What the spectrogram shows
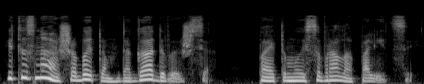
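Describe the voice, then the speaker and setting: A woman's voice: on the low side, very animated, normal speed, a little mellow, breathy edge, dry recording, studio quality, exaggerated voice. A woman reading the part of a bitter adult man who speaks curtly and with hostility. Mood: cold, hostile. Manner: curt and hostile. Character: harsh, cold adult man, bitter ex-convict.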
